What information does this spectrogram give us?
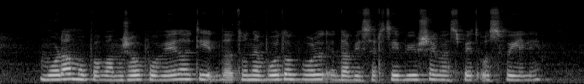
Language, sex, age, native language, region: Slovenian, female, 18-29, Slovenian, Drava region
